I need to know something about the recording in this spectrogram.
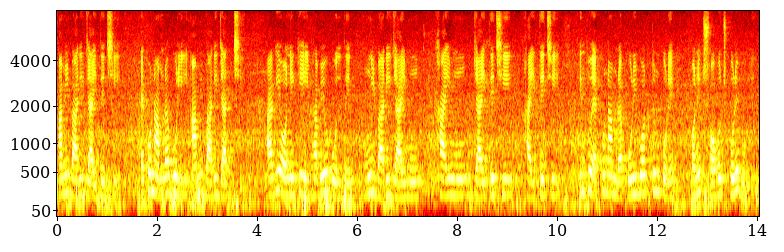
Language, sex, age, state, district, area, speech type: Bengali, female, 30-45, West Bengal, Kolkata, urban, spontaneous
